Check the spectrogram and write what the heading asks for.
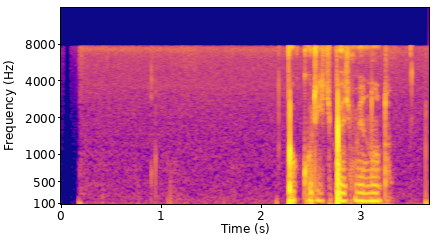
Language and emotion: Russian, neutral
